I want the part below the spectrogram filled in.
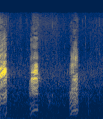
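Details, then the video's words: A swimming hooded merganser gives three short, hoarse, raspy calls, about two-thirds of a second apart, over quiet background hiss. "Hooded Merganser excitement of Swim along with Calls"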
